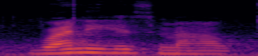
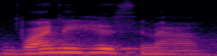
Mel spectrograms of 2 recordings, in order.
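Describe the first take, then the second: No difference in how they are said.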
